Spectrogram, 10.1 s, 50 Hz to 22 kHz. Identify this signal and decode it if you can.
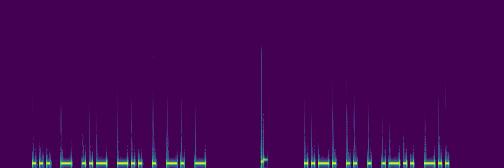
Morse code, heard as a keyed tone, about 17 wpm, 700 Hz. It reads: STUDENT FIELD
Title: Sentences from Top 1000 Words - New Word Drill - 17wpm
